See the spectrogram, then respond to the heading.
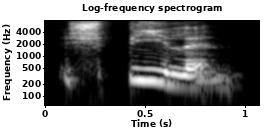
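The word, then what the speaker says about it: spielen: I com o e quando primeiro vem o i e depois vem o e tá nesse caso a gente também fala isso puxadinho só que aquele e ele não é pronunciado É como se fossem dois is vou dar o exemplo do verbo do do verbo h spen tá spen s i e l e n Esse i e que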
